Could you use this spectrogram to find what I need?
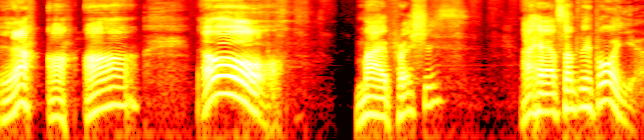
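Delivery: slow, drawn-out cartoon villain; slow theatrical villain menace. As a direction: creep it out like a comic book villain. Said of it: "generic comic book villain voice".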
